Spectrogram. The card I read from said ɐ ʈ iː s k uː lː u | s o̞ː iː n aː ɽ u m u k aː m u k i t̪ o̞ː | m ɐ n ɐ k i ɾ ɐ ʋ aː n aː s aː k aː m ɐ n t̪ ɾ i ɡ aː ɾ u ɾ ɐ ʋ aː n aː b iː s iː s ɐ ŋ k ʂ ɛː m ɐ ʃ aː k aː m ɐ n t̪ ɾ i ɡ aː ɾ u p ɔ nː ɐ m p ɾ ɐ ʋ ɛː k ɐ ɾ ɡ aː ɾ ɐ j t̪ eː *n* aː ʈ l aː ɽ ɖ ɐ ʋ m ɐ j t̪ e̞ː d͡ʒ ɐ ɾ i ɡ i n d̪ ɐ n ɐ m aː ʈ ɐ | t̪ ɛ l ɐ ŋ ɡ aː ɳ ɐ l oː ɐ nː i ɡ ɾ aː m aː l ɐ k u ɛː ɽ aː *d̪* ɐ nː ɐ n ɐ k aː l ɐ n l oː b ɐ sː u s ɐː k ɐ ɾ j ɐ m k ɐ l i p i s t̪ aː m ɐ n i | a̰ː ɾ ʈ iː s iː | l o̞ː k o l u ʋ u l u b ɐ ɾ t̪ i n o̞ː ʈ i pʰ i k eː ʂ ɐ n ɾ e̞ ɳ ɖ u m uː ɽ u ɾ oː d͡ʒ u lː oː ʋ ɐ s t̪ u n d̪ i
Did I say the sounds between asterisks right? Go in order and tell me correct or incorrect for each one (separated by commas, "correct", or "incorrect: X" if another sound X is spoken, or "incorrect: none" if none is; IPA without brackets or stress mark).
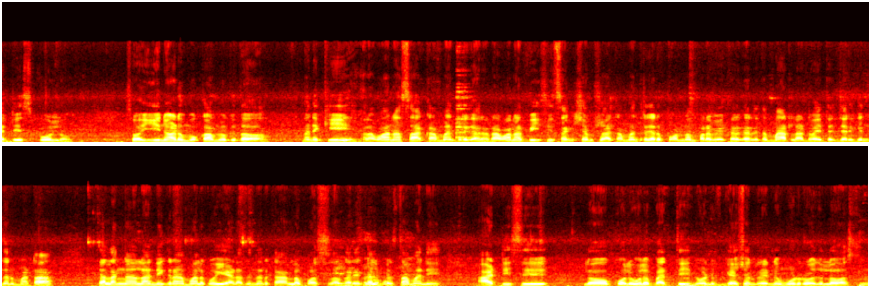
incorrect: m, correct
